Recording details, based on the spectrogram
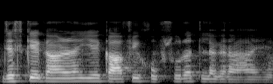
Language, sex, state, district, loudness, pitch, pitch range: Hindi, male, Chhattisgarh, Bilaspur, -18 LUFS, 140 Hz, 130-145 Hz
